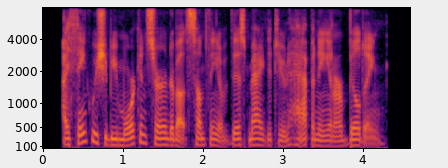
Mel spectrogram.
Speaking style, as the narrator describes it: he said sharply

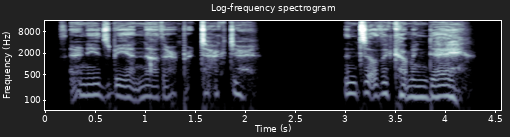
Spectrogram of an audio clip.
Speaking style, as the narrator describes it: she rasped

